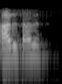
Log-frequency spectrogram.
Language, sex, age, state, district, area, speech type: Kashmiri, male, 18-30, Jammu and Kashmir, Bandipora, rural, conversation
